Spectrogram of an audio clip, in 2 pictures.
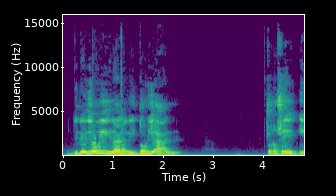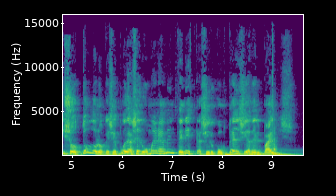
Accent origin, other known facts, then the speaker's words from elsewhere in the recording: Argentina; Y como los argentinos no entendemos mucho de esto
